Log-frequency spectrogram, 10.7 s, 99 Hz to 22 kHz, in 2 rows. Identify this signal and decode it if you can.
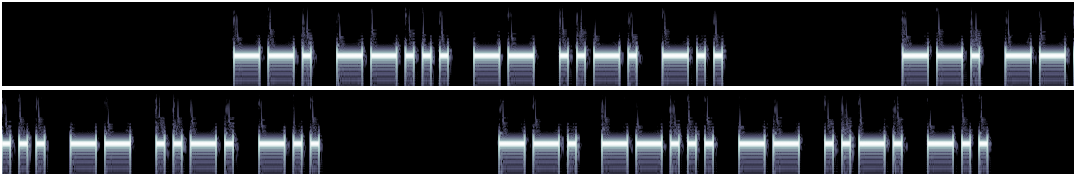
Morse code, heard as a keyed tone, about 28 wpm, 700 Hz. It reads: G7MFD G7MFD G7MFD
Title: DXCC-100 Call Signs - 5 Characters - Repeated 3x - 28wpm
